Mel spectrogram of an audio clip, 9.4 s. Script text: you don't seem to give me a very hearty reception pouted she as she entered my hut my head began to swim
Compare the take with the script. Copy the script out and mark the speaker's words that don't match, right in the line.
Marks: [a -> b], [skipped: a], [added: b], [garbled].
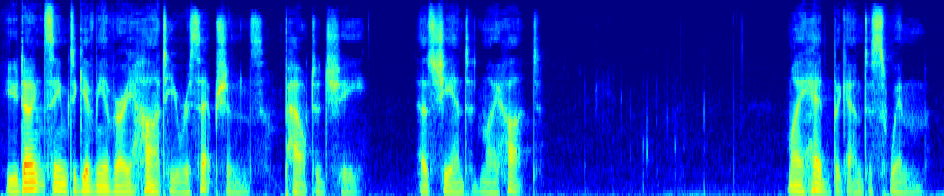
you don't seem to give me a very hearty [reception -> receptions] pouted she as she entered my hut my head began to swim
